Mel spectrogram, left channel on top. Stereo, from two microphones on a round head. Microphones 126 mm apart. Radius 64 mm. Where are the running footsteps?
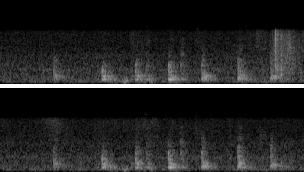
60° right (ahead or behind), 3 m.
